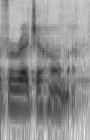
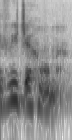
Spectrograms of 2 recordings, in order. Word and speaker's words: viraja homa: things pleading for the viraja homa which is the fire ritual performed in connection with monastic vows they do not even have the education to pronounce the words viraja homuk correctly they say vija the abbots go through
